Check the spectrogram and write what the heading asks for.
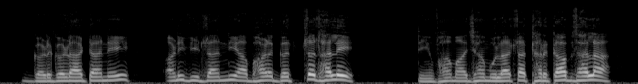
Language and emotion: Marathi, fearful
